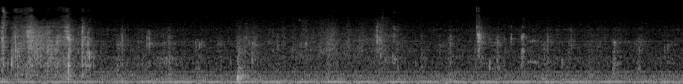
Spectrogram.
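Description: A person biting into corn on the cob, a dense crunch of kernels in the first second, then chewing with scattered clicks and smacks. A steady low hum runs underneath.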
